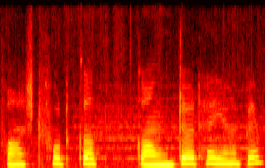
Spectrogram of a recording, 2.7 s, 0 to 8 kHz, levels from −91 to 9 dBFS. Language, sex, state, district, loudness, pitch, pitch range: Hindi, female, Bihar, Patna, -15 LUFS, 260 Hz, 235-270 Hz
